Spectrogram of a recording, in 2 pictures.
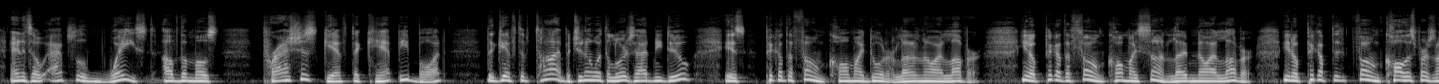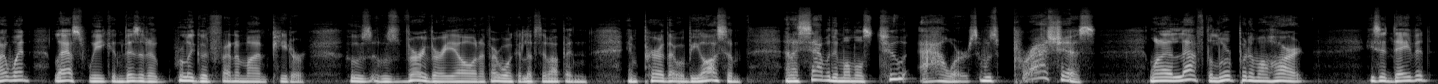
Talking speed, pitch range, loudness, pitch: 250 wpm, 140-180 Hz, -18 LUFS, 155 Hz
